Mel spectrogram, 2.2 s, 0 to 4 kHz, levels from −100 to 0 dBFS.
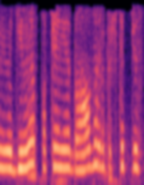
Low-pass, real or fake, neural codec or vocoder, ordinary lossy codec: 3.6 kHz; fake; codec, 44.1 kHz, 0.9 kbps, DAC; MP3, 32 kbps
